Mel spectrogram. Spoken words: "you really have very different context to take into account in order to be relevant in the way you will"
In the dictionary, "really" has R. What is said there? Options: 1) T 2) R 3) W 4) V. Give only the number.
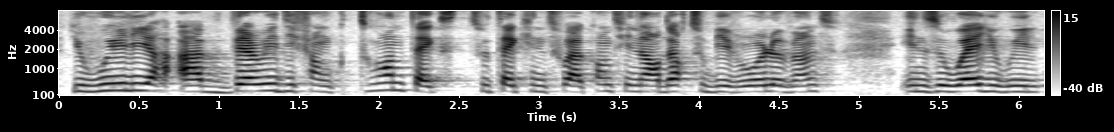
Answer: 3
